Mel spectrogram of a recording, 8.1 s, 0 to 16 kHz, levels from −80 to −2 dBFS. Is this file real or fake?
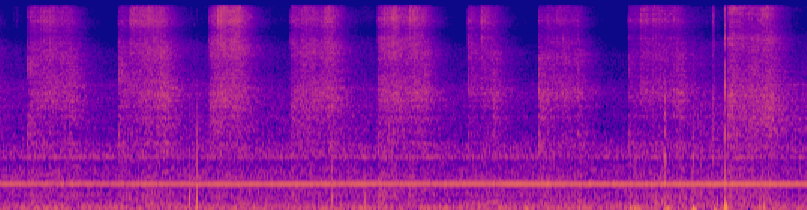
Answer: real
